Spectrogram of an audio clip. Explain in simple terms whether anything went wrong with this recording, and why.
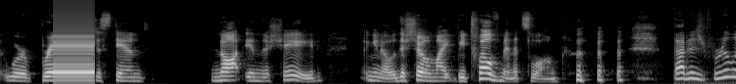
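A steady buzz covers 0.54 to 0.94 s. It's a system hang loop: the computer froze, replaying one 20 ms scrap fifty times a second.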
